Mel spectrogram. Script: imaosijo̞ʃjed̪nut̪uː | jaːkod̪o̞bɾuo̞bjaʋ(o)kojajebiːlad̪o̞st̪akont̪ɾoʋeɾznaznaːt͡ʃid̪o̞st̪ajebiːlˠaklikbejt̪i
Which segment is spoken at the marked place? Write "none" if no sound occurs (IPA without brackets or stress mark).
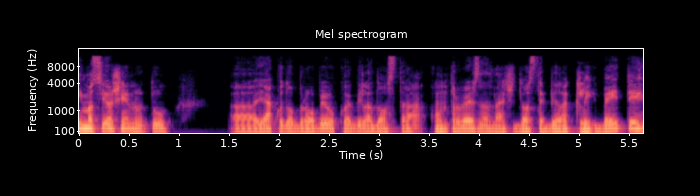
u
